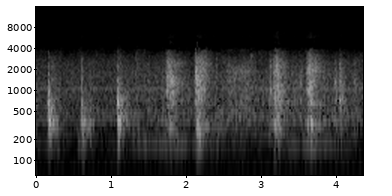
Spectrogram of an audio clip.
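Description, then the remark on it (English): A door being opened, marked by a run of wooden knocks and clunks, roughly eight in a loose, uneven rhythm, with no voices. “Oh, the door, someone there.”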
